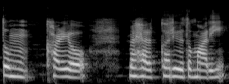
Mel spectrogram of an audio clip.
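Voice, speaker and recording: A woman's voice: very high voice, level tone, fast, fairly bright tone. A woman voicing a caring vampire mother who soothes and scolds her son in a fan voice drama. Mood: soothing.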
